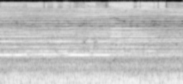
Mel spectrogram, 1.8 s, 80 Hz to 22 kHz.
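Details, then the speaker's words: Steady high-pitched screech in several piercing tones over the rolling rumble of passing rail cars, at noon at 90°F. The hot rails expand and pinch the gauge tighter, so the wheel flanges rub the railhead gauge face. "Anyway, that's the flanges of the car wheels rubbing against the gauge face on the railhead, causing that squeal. It's a little tighter the hotter it gets, and it's 90 degrees right now at noon."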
